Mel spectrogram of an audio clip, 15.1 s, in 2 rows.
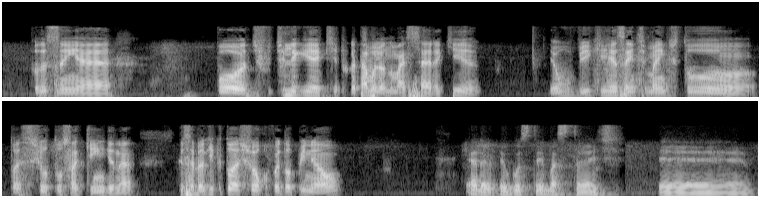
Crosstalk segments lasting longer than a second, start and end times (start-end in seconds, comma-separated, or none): none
